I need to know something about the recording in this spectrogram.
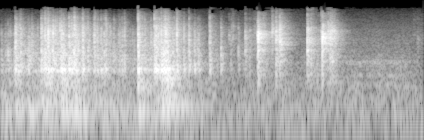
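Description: Glass marbles clinking and clattering against each other and a plastic tub as a hand rummages in and scoops from it, a quick run of small clicks that dies away near the end.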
